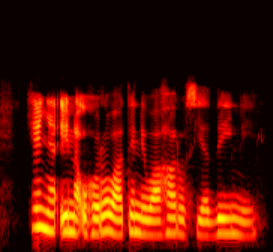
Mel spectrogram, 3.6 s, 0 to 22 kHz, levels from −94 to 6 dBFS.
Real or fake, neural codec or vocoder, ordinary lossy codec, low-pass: real; none; none; 7.2 kHz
